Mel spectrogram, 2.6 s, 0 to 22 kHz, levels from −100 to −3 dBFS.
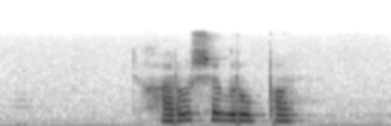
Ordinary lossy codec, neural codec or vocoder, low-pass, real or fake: none; none; none; real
